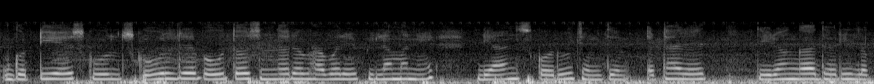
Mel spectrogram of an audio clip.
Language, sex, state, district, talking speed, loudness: Odia, female, Odisha, Malkangiri, 105 wpm, -19 LUFS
